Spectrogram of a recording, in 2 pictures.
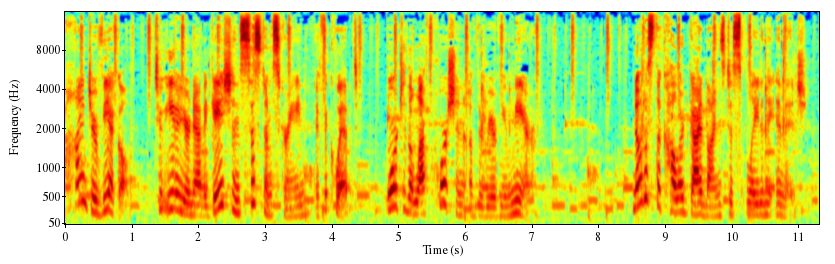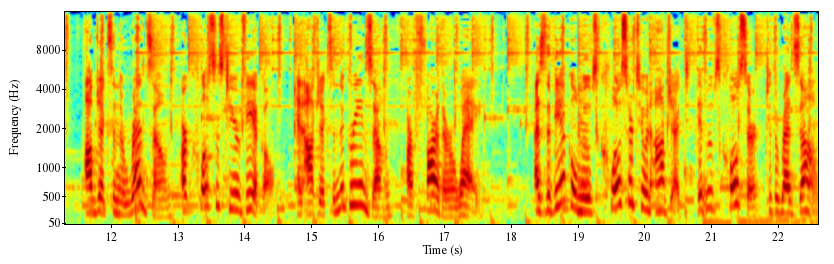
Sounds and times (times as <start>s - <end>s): Speech: 0.0s - 7.1s, 8.5s - 17.6s, 18.4s - 22.6s
Music: 0.0s - 22.6s.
